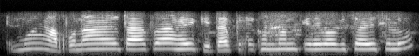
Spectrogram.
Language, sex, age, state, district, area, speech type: Assamese, female, 30-45, Assam, Jorhat, urban, conversation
